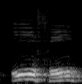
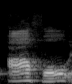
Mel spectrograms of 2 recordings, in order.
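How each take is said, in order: First: British AWFUL with rounded "aw"; British accent. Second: American AWFUL with open "ah"; American accent. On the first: Teacher recapping for learners, British accent. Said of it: "awful or awful in an American accent". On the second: Teacher recapping for learners, American accent. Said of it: "in an American accent". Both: Shown as a demonstration.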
